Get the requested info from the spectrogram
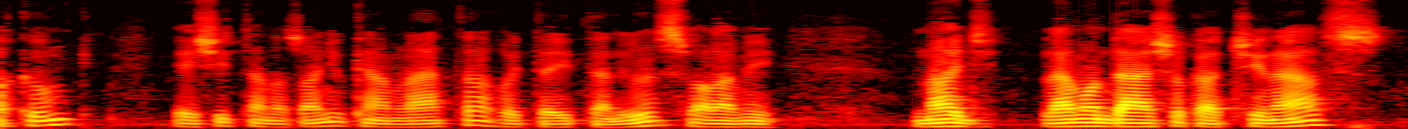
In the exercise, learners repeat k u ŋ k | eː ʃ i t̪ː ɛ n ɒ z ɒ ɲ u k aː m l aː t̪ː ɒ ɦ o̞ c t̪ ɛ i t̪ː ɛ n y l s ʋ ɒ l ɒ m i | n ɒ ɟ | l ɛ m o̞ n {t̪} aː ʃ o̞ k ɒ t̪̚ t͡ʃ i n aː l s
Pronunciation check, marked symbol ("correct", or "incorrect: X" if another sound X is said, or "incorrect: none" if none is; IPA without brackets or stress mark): incorrect: d̪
